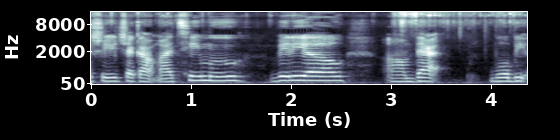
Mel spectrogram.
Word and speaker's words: Temu: haul the first one I said the name wrong the whole time I kept saying to me it's just two huh I thought you called me to me just sounds better but we're gonna say Teemu okay because that's who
